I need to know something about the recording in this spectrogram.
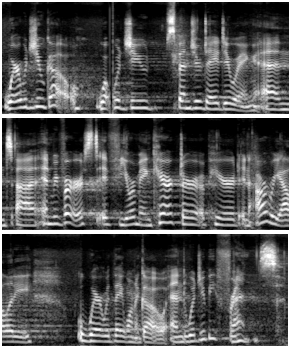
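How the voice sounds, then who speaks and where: A woman's voice: mid-range voice, unhurried, a little mellow. A woman moderating a live author panel, asking questions in a friendly way. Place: event hall. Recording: reverberant hall.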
